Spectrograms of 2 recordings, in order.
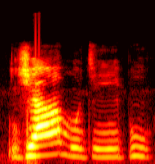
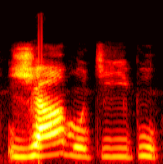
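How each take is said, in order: Both takes have the same delivery.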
